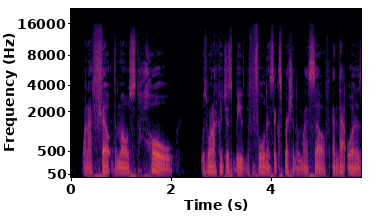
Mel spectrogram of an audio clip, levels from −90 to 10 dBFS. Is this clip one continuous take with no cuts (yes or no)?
yes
